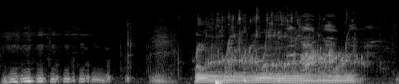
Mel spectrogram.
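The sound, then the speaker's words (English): Someone gargles beer in the throat as a sound effect: a burst of choppy, bubbling voiced gurgles, a short pause, then one long, steady, wobbling gargle held for over a second before it cuts off. “Worst gargling sound effect ever. Don't do it with the beer.”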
